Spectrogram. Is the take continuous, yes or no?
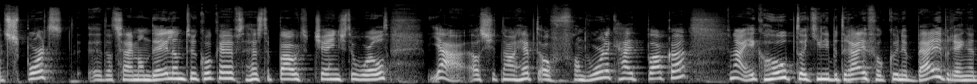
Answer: no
